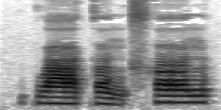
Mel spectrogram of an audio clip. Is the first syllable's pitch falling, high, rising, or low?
low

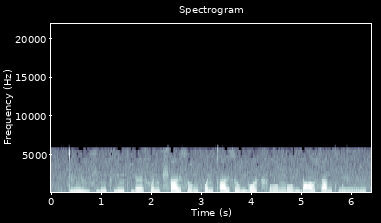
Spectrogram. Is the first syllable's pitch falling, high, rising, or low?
rising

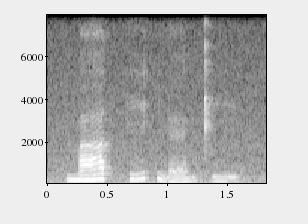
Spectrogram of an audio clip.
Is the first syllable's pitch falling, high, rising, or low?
rising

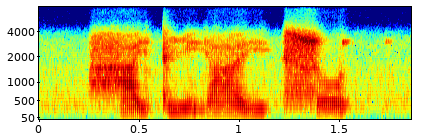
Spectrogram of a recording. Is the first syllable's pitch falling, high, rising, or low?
rising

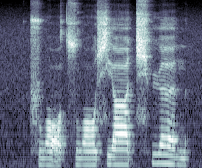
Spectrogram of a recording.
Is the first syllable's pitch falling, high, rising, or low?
low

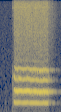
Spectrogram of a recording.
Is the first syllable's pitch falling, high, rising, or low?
high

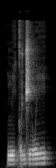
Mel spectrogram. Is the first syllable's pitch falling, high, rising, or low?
low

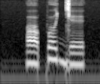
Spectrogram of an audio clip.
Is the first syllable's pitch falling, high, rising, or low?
low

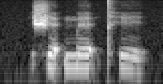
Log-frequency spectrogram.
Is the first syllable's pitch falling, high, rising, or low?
high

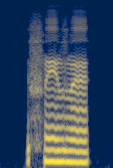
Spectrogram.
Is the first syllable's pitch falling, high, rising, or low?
high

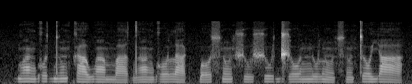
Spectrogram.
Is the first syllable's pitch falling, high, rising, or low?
high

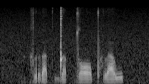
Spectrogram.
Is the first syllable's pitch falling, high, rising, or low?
low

